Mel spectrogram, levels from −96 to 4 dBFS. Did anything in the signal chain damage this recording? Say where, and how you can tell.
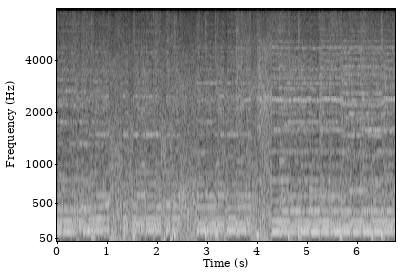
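Yes. At 0.38 to 0.44 s and again at 3.34 to 3.40 s, about 60 ms of sound vanishes and is replaced by a short patch of steady, featureless hiss before the real signal resumes. This is sound dropped by the voice detector at the call-processing stage: the sender's detector most likely mistook quiet material for background, stopped transmitting, and the receiver filled the gap with synthetic comfort noise.

Three longer stretches sound choppy: 1.04 to 1.78 s, with about 420 ms replaced; 2.08 to 2.80 s, about 500 ms; and 3.88 to 4.30 s, about 340 ms. This is sound chopped by the voice detector, again in call processing. Its likely cause is the detector toggling between sending and muting more than once in each stretch, so quiet portions and edges were swapped for comfort noise. Throughout, nothing is audible above 8 kHz, which points to a G.722 call codec at around 64 kbps.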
